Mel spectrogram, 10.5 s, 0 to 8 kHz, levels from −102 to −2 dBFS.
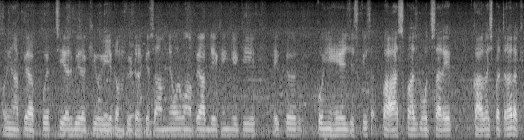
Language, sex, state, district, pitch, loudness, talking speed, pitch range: Hindi, male, Bihar, Jamui, 120 Hz, -25 LUFS, 170 wpm, 115-120 Hz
